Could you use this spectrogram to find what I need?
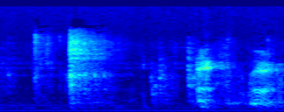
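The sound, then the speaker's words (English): A key rattles and turns in an intricate door lock on a crypt door, with a few metallic clicks, followed by the scraping, slightly creaky sound of the door being pushed open. “This is an intricate lock, Waldemar. It takes careful handling of the key.”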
